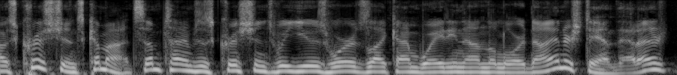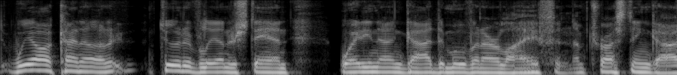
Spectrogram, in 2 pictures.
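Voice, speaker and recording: Male radio host, mellow dry studio voice, preachy and urging. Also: on the high side, no echo. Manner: preachy, urging listeners to call.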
